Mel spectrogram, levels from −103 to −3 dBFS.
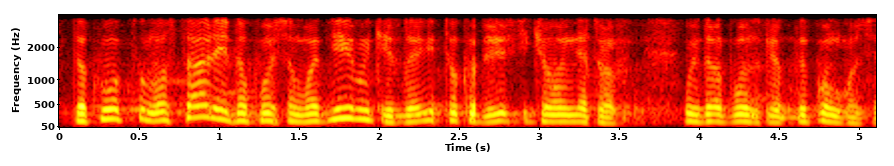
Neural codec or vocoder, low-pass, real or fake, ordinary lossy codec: codec, 24 kHz, 0.9 kbps, WavTokenizer, medium music audio release; 3.6 kHz; fake; none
